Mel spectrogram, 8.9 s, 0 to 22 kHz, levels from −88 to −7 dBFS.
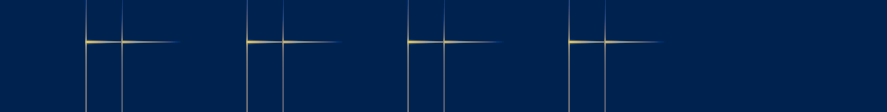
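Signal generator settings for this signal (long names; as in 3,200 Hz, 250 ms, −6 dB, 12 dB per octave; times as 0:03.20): ping with an echo 4,680 Hz, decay 0.55 s, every 1.61 s, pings 4, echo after 0.36 s, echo −7.5 dB −8.5 dBFS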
